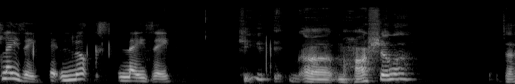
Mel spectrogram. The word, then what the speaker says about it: Mahershala: Mahershala? Is that how you say it? Mahershala. Mahershala.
